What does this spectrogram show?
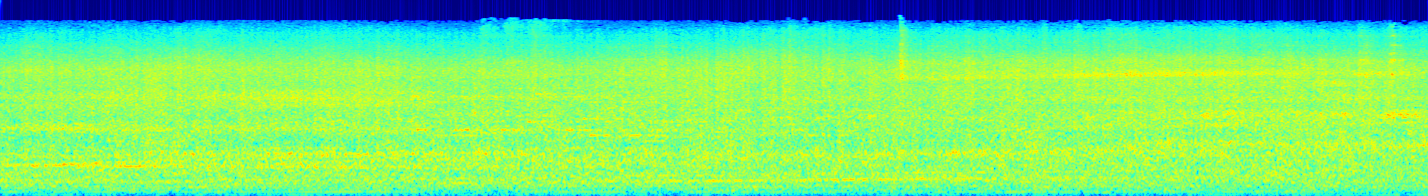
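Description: Electric commuter train passing close by: a steady rumble of wheels on the rails, with a motor whine that slides slowly in pitch and a few sharp clicks from the wheels.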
